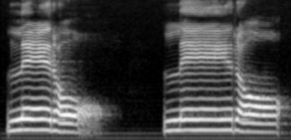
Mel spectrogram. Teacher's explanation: add that pole in the back of your tongue that creates the dark L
